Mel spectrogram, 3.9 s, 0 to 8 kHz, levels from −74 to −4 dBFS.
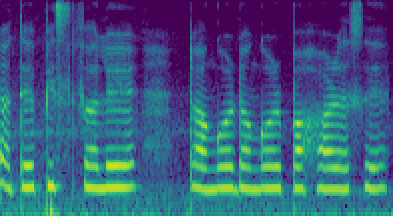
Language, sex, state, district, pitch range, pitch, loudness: Assamese, female, Assam, Kamrup Metropolitan, 270-285 Hz, 275 Hz, -16 LUFS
